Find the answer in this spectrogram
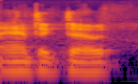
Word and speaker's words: anecdote: this, but a fun anecdote. The coach of the Toronto Maple. No, it's definitely pronounced anecdote. Yes, I changed my pronunciation to the correct one after I realized my mistake.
